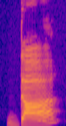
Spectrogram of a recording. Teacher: the tip of the tongue hits the roof of the mouth on da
